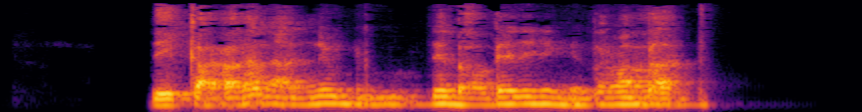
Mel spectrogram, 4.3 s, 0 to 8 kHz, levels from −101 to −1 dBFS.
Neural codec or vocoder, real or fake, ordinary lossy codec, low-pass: codec, 16 kHz, 1.1 kbps, Voila-Tokenizer; fake; MP3, 32 kbps; 7.2 kHz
